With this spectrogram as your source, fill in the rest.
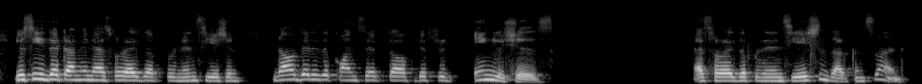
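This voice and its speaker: Against a quiet background, a woman with a Pakistani accent talks in a dark, mellow tone with ordinary pitch variation. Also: medium pitch for a woman, moderate pace. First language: Urdu. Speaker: English teacher. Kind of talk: interview.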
